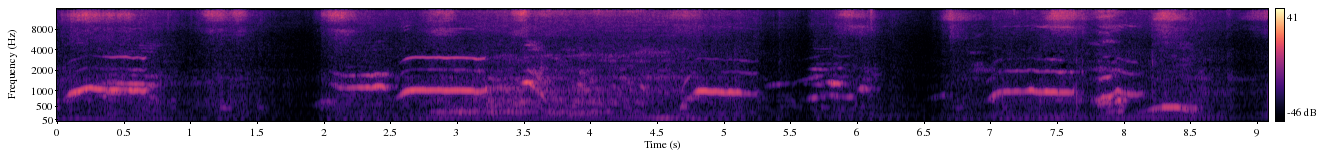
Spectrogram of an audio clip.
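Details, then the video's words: Young monkey named Nomi calls out for his absent father with melodious, whistle-like cries. Each cry is drawn out, slightly arching and ringing with overtones. They repeat every second or two over soft room noise, with a lower falling note near the end. "the melodious sound that the baby monkey Nomi makes to call, when his father is not nearby"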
